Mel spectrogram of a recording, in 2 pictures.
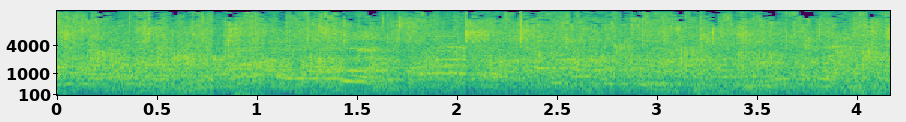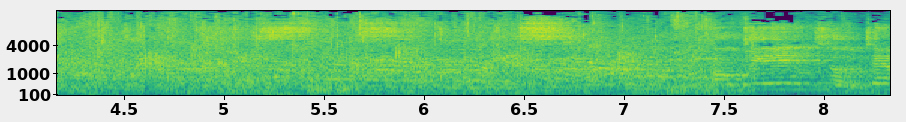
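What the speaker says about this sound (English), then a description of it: "a big round of applause for all the" Loud crowd applause for junior school folk dance competition participants at a college event, dense clapping mixed with chatter and scattered voices throughout, with people talking over it near the end.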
